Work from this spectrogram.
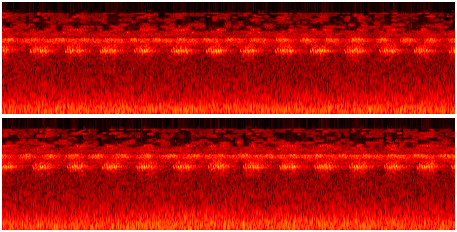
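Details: Crickets at night keep up a continuous, regular run of short shrill chirps, around twenty-five in nine seconds, over a soft constant low hum.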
